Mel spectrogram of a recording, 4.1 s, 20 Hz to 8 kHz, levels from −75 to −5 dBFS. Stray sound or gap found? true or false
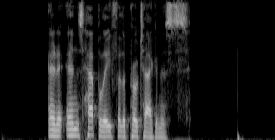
false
